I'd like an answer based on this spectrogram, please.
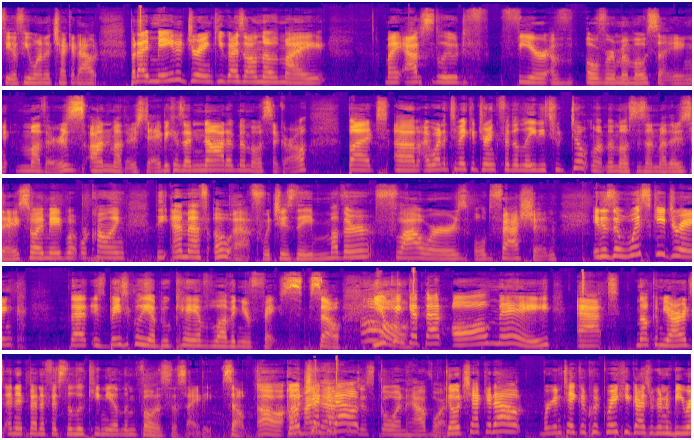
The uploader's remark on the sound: Live at Potluck! Broadcast live from Potluck at the Rosedale Mall!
